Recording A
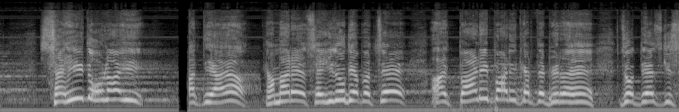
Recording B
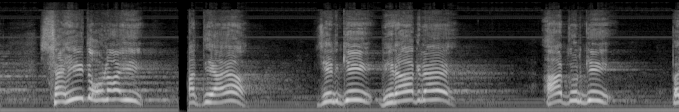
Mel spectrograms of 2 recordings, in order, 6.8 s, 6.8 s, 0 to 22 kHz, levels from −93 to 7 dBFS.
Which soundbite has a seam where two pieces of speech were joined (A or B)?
A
